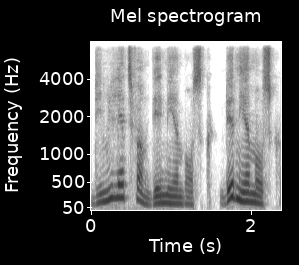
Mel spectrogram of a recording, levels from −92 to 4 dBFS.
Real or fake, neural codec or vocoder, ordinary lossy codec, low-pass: fake; codec, 16 kHz in and 24 kHz out, 0.6 kbps, FocalCodec, streaming, 4096 codes; none; 7.2 kHz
